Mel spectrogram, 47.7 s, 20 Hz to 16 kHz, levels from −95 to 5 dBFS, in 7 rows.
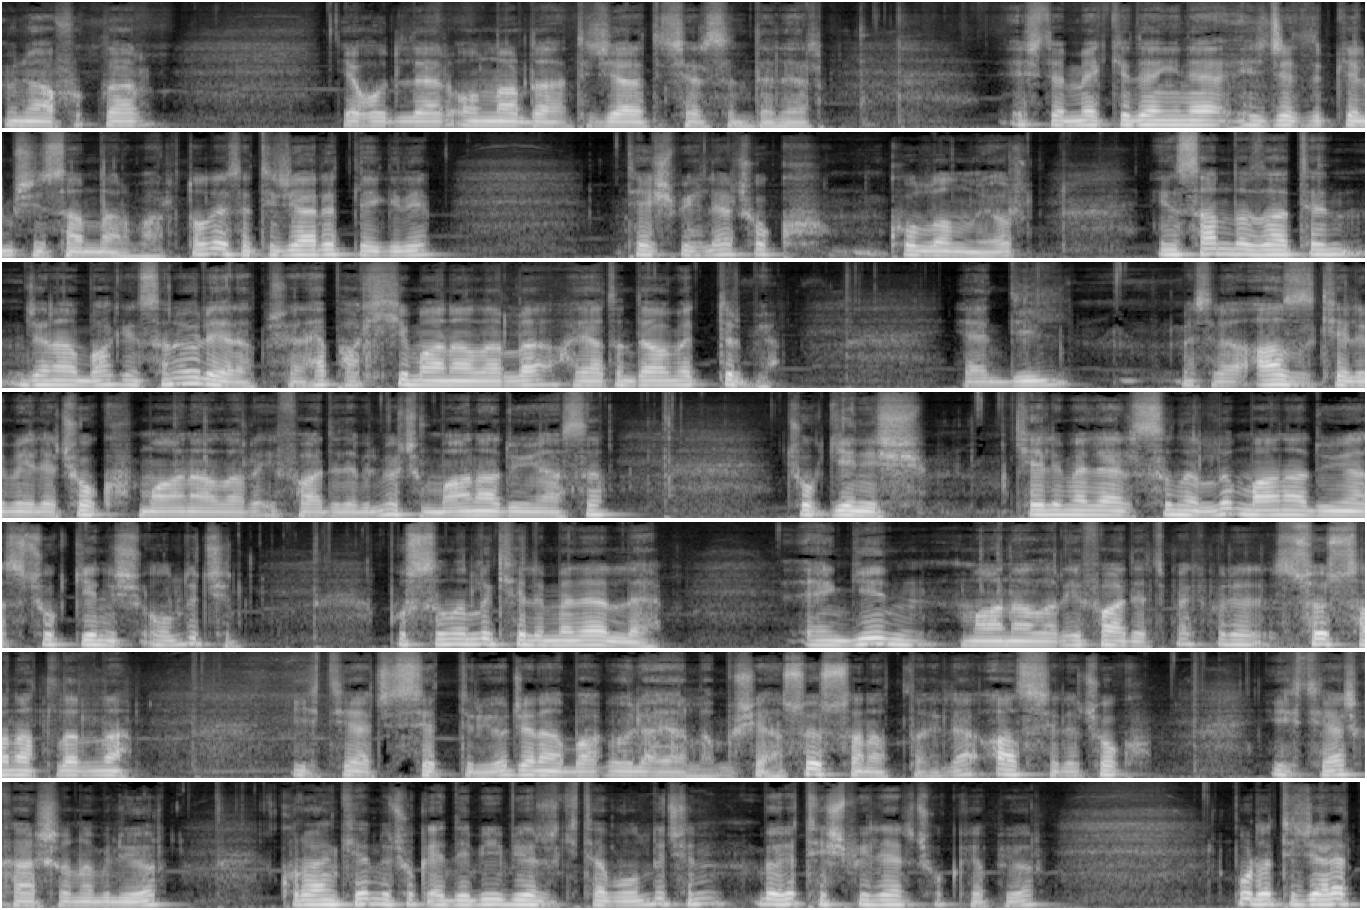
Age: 40-59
